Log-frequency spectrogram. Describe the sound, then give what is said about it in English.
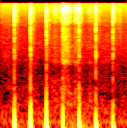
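A short burst of applause from what sounds like a single pair of hands: about seven crisp, evenly spaced claps in a steady rhythm, with no voices and no crowd. “Okay, here. Applause.”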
